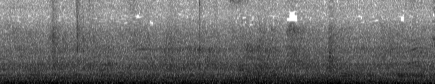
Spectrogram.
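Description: Passenger train coaches rolling slowly into a platform: a steady rumble of wheels on rail, with a few sharp clicks.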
